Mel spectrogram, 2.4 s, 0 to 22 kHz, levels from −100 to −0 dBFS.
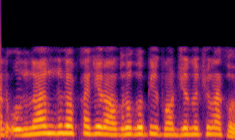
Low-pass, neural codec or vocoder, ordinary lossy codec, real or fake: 5.4 kHz; codec, 16 kHz, 2 kbps, FreqCodec, smaller model; none; fake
